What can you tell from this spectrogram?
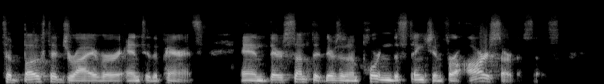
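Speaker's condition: No condition

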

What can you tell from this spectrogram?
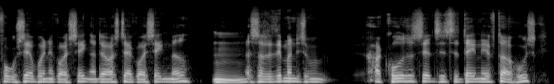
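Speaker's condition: No condition

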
